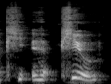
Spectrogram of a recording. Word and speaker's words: queue: like the letter well it sounds like the letter q but it's spelled it's longer than Q it's spelled q e u e wow Q so they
